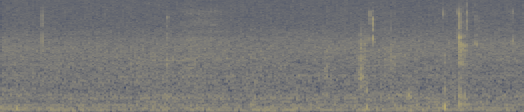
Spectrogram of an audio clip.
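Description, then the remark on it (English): Quiet mouth noises of someone sipping hot tea, a couple of brief soft slurps near the end over a steady hiss, with no talking. “I'm going to have a sip of tea.”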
